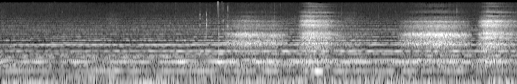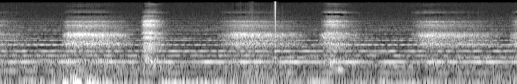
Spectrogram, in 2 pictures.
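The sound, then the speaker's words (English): Quick, shallow breaths drawn into the back of the throat during a meditation, a faint, repeated airy rasp in a steady rhythm over a low constant hum. “taking really small breaths into the back of the throat, just like a little tiny baby.”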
